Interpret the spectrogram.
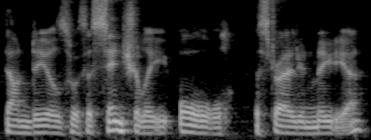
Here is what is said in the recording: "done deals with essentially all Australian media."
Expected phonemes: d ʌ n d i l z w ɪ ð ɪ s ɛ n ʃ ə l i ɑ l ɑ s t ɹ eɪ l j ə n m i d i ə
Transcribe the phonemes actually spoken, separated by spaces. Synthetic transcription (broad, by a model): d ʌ n d i l z w ɪ ð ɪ s ɛ n ʃ l i ɑ l ɑ s t ɹ eɪ l j ə n m i d i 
